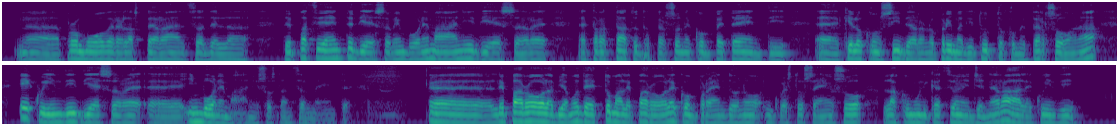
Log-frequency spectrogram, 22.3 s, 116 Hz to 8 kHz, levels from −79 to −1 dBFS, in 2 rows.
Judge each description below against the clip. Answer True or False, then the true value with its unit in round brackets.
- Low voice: True (115 Hz)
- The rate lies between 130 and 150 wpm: True (145 wpm)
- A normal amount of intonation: False (2.2 semitones)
